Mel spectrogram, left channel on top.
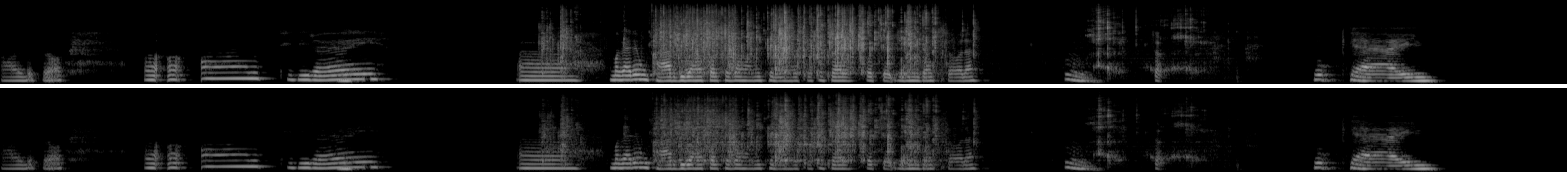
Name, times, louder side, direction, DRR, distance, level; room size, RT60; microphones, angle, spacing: voice 1, 0.0-1.0 1.4-3.9 5.2-9.9 11.5-11.7 12.1-12.6, left 5 dB, 85° left, 0.4 m, -38 dB
Chewing mastication, 5.4-5.8 6.2-9.8 10.9-12.4, left 6 dB, 55° left, 0.7 m, -35 dB
voice 2, 10.6-11.0 13.1-14.5, left 3 dB, 15° left, 0.4 m, -36 dB
4.5 x 2.4 x 3.6 m
head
